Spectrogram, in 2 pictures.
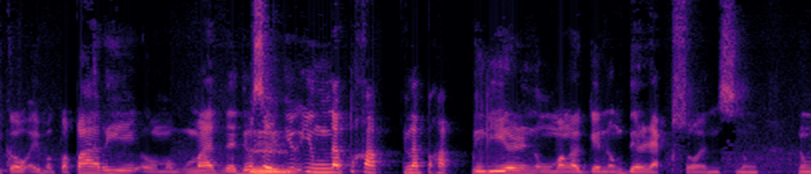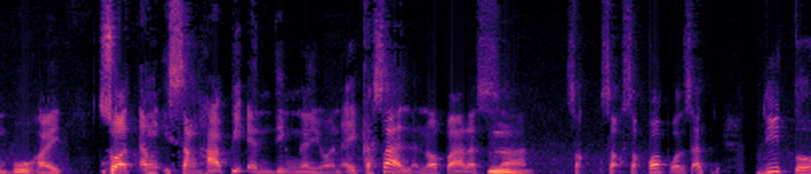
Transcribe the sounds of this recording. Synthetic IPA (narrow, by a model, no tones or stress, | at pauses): ɪkawʔɐjmɐɡ̚pɐpaːɾɪʔomɐɡ̚mad̪ɾɛd̪ɪbasojʊjʊŋnɐpɐkɐnɐpɐkɐkliɹnʊŋmɐŋaɡɐno̞ŋd̪ɛɾɛk̚ʃonsnʊŋ | nʊŋbuːɦɐj | so̞ʔɐt̪ʔɐŋʔɪsaŋɦaːpɪʔɛnd̪ɪŋnɐjo̞nʔɐjkɐsalɐno̞paːɾɐsɐ | sɐsɐsɐkopolsʔɐt̪̚ | d̪iːt̪o̞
